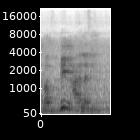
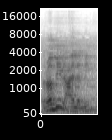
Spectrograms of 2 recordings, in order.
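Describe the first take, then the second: First: The b sound is held long and doubled. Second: The b sound is short and single. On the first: The speaker calls it right. "যেখানে সাদ্দা আছে" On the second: The speaker calls it wrong. "একটা অক্ষর কিন্তু মেরে দিয়েছেন"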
